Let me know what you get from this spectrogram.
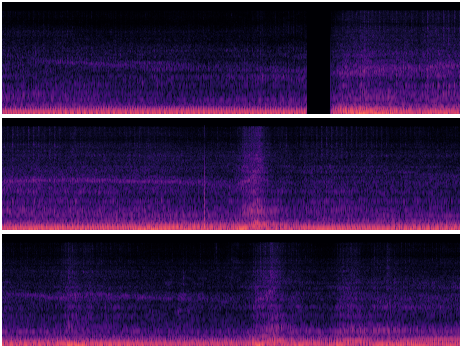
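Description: Gemballa Marsien's twin-turbo flat-six running at low speed as the car rolls off, a deep steady rumble broken by three short sharp pops. The sound cuts out briefly about three seconds in.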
